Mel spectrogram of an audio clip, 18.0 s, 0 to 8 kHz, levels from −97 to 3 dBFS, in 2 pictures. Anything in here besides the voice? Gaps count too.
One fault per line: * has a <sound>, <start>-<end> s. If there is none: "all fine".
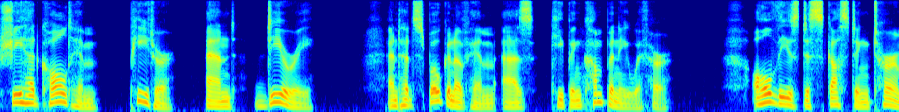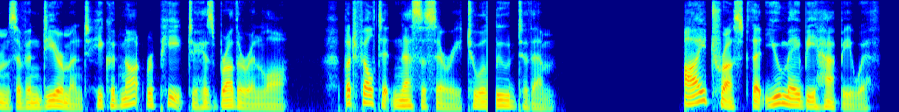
* has a dropout, 13.9-14.0 s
